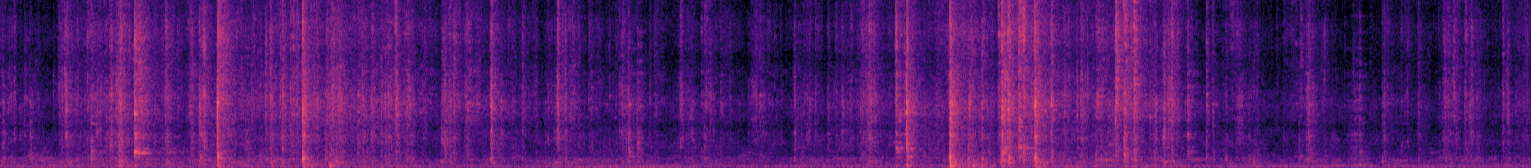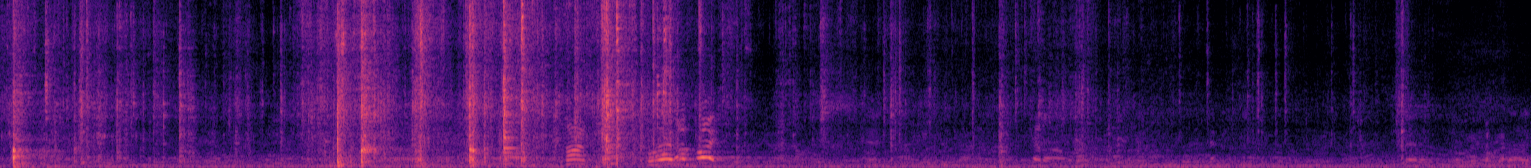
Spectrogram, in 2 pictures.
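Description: Armoured combatants' weapons clanking against steel plate armour and a buckler in bursts: a cluster of sharp metallic strikes about a second in, another around seven to eight seconds, a single hard hit near twelve seconds, and a fast flurry around fourteen to sixteen seconds.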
